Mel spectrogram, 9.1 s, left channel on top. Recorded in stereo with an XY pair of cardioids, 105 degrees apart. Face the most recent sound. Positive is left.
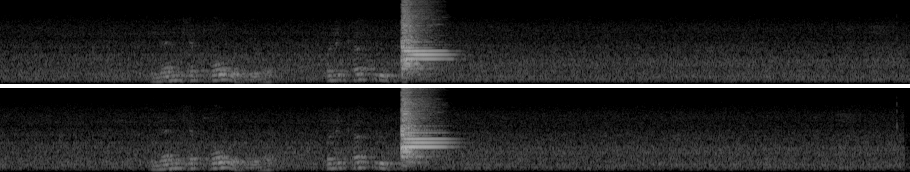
turn(degrees=-60)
